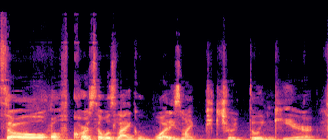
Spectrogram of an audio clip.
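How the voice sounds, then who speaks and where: The voice moves at a moderate pace with very wide pitch swings. Noticeable background noise and audible room echo are present. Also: woman. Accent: non-native. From outside Ghana. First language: not English. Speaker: social media influencer. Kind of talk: storytelling. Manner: casual, filler-heavy.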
